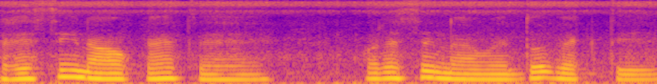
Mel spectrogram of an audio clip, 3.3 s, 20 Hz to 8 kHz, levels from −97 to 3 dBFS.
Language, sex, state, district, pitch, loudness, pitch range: Hindi, male, Jharkhand, Sahebganj, 150 Hz, -13 LUFS, 140-160 Hz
